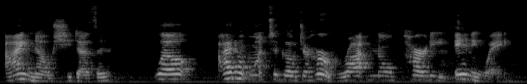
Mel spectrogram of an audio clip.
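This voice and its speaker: A woman's voice: mid-range voice, expressive, normal speed, pushed and bright, reverberant, recorded from a distance. A woman plays a sulky young schoolboy from a children's storybook, petulant and wounded. The recording carries faint background noise. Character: upset, sulky young schoolboy shouting his grievances.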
